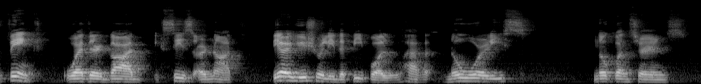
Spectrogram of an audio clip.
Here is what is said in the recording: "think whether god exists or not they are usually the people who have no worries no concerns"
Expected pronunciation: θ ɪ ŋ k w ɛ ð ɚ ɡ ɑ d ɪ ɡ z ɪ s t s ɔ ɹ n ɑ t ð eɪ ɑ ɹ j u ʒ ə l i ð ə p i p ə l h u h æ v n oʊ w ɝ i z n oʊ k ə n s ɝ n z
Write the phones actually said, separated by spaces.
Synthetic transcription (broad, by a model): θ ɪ ŋ k w ɛ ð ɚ ɡ ɑ d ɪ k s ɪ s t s ɔ ɹ n ɑ t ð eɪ ɑ ɹ j u ʃ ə l i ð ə p i p ə l h u h æ v n oʊ w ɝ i s n oʊ k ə n s ɝ n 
